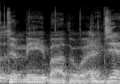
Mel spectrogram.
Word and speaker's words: Demi: director Darren Arski I believe his name is pronounced but uh no the substance Demi Moore and I'm not sure it's Dei by the way Demi Dei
